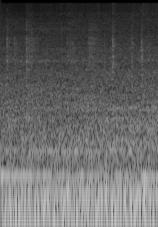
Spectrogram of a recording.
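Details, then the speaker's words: Engine running with the AC on; the noise appears when the AC is on. Steady low drone and hum that goes away when a bar presses on the belt tensioner and returns when released; bad tensioner, tensioner and belt replacement recommended. "I assumed that it was the tensioner. So to test that, I'm gonna put it down right here and put pressure on it. Hold on. See, now it went away."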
